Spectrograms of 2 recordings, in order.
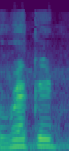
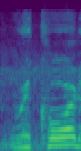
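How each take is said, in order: First: Record said REC-ord, stress on the first syllable; noun form record. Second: Record said re-CORD, stress on the second syllable; verb form record. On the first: Teacher giving the second reading of the word, stress on the first syllable. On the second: Teacher giving the first reading of the word, stress on the second syllable. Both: Shown as a demonstration. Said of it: "record or record".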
